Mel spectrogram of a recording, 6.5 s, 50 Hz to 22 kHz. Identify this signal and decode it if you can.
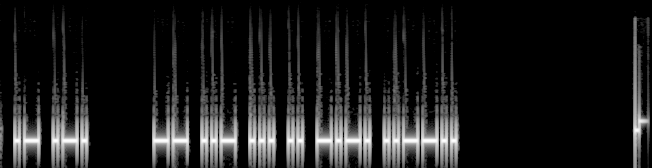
Morse code, heard as a keyed tone, about 25 wpm, 700 Hz. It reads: AR MUSIC?
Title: 2x Word-Spacing - Sentences from Top 300 Words - 25wpm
